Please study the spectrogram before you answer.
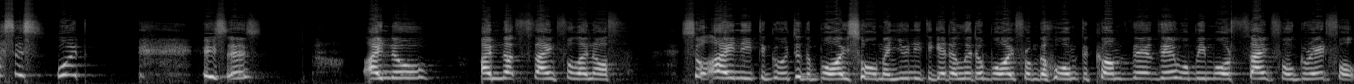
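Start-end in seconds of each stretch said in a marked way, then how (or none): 3.6-13.5 acted-out sobbing, tearful child voice. Retelling a tearful boy packing to leave for the boys' home, imitating a boy crying. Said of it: "And he's crying and he says".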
